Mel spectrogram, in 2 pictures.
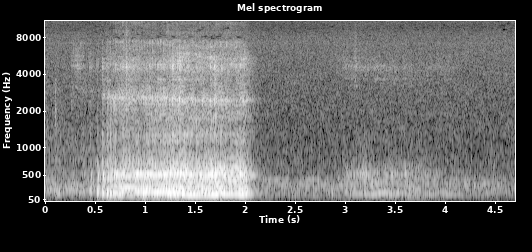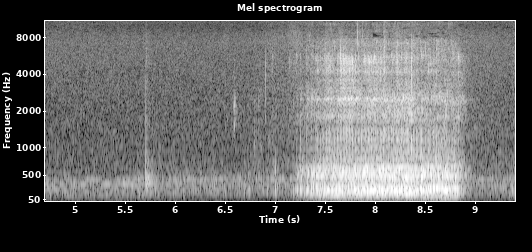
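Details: Sleeping bulldog: loud, rattling snores on each breath, with a soft murmur of exhaling between them. Snoring.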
